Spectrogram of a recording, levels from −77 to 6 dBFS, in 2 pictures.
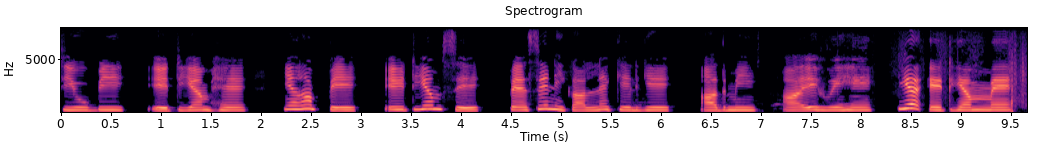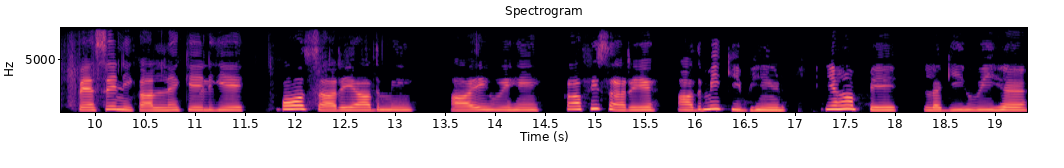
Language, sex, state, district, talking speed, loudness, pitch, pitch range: Hindi, female, Bihar, Saran, 120 wpm, -17 LUFS, 255 Hz, 245-275 Hz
